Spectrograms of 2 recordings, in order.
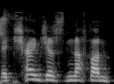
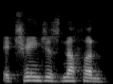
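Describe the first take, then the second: First: It is said in a put-on Scottish accent. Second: It is said in the speaker's plain accent.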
